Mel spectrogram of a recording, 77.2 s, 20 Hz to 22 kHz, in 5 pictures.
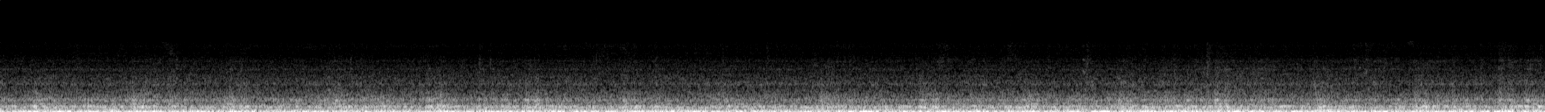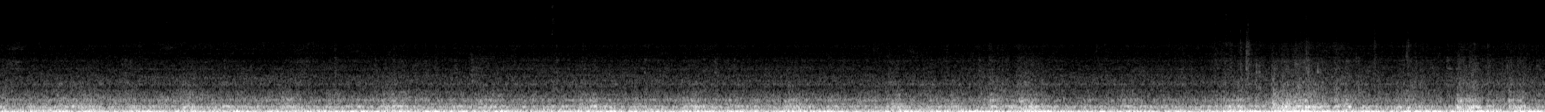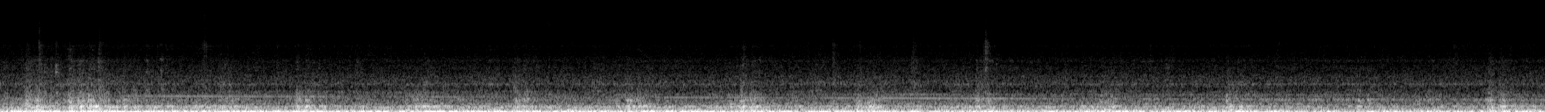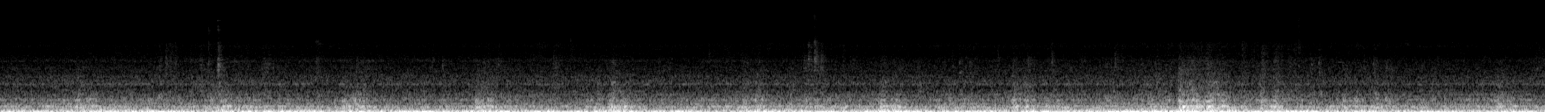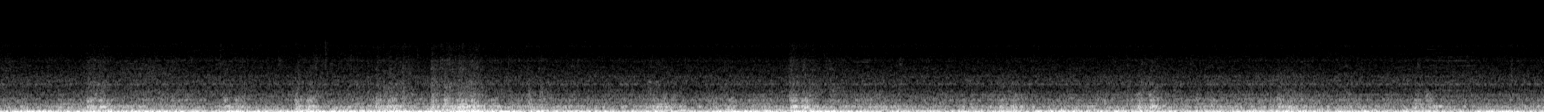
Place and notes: {"title": "Yilan Line, Yilan County - Puyuma Express", "date": "2014-07-05 08:28:00", "description": "Puyuma Express, to Yilan Railway Station\nSony PCM D50+ Soundman OKM II", "latitude": "24.78", "longitude": "121.76", "altitude": "8", "timezone": "Asia/Taipei"}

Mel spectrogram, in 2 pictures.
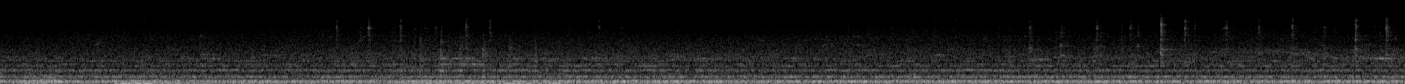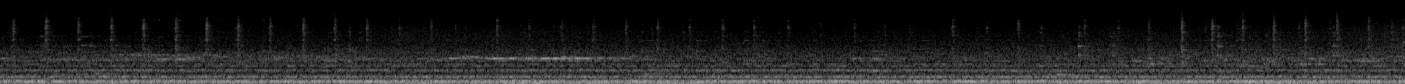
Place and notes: {"title": "workum: marina - the city, the country & me: marina, mic in a metal box trolley", "date": "2013-06-28 00:53:00", "description": "mic in a metal box trolley, reeds swayed by the wind\nthe city, the country & me: june 28, 2013", "latitude": "52.97", "longitude": "5.42", "timezone": "Europe/Amsterdam"}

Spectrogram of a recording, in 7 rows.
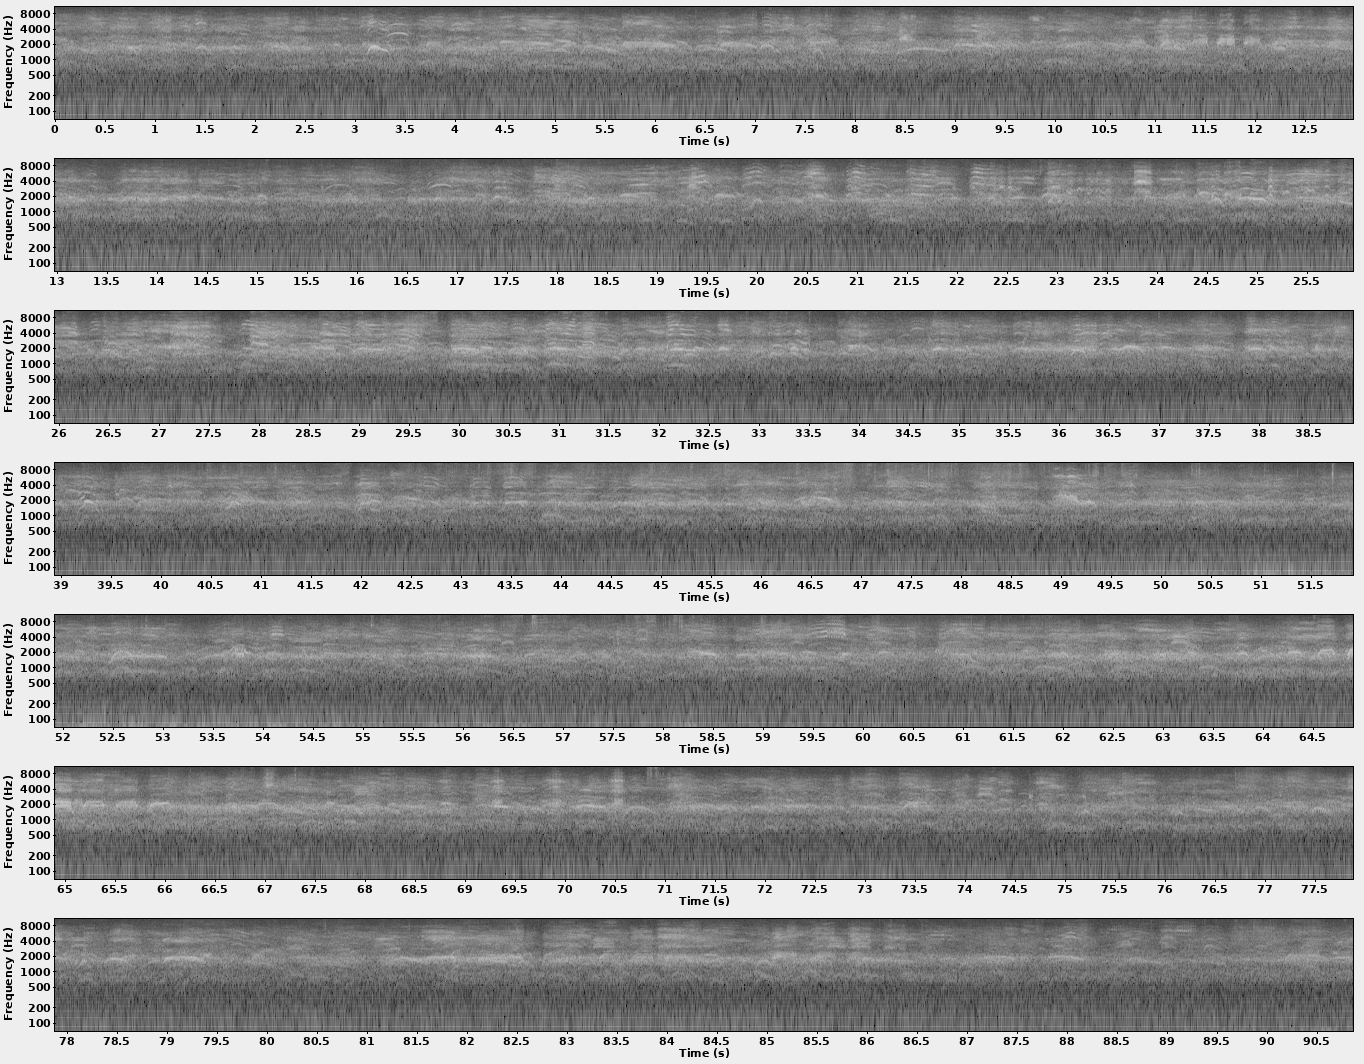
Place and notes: {"title": "Utena, Lithuania, gulls colony", "date": "2022-03-28 17:00:00", "description": "The local dam was lowered for repair works. New island appeared from the waters and is occupied by water birds. New soundscape in the known place.", "latitude": "55.52", "longitude": "25.63", "altitude": "121", "timezone": "Europe/Vilnius"}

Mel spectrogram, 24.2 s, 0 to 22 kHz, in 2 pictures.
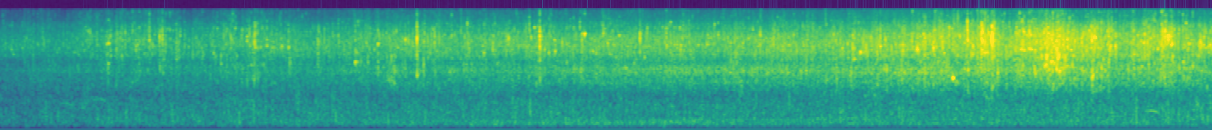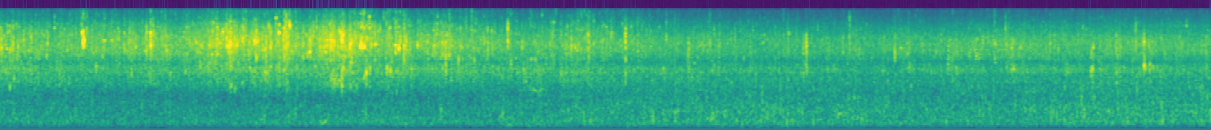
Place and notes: {"title": "Samcheon-dong, Chuncheon-si, Gangwon-do, South Korea - at the edge of the frozen river", "date": "2014-01-01 12:00:00", "description": "the ice across the frozen river is agitated by surface wave action", "latitude": "37.87", "longitude": "127.71", "altitude": "73", "timezone": "Asia/Seoul"}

